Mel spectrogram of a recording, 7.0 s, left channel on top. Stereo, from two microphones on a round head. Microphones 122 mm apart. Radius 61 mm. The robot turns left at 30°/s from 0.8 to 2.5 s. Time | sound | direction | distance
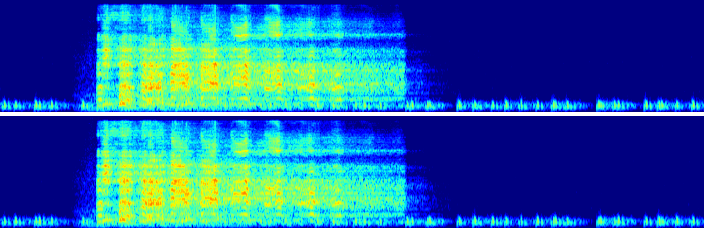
1.0 | laughter | 140° right | 0.8 m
